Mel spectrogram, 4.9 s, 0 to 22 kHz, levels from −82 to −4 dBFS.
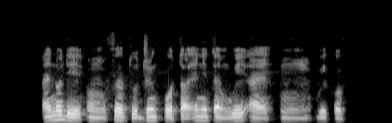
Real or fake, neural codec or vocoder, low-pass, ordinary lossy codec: real; none; 7.2 kHz; none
